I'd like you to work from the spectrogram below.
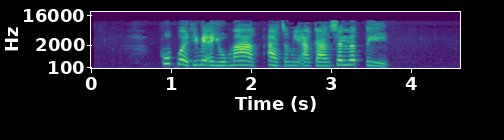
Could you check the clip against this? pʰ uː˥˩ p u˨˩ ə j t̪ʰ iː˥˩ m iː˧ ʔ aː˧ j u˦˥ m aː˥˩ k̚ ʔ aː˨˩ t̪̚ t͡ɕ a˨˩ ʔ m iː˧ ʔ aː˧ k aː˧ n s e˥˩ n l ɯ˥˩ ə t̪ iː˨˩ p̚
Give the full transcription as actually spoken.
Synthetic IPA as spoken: pʰ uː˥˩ p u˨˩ ə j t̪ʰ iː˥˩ m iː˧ ʔ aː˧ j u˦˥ m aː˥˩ k̚ ʔ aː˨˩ t̪̚ t͡ɕ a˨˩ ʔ m iː˧ ʔ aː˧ k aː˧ n s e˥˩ n l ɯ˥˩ ə t̪ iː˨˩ p̚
